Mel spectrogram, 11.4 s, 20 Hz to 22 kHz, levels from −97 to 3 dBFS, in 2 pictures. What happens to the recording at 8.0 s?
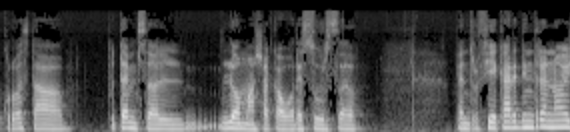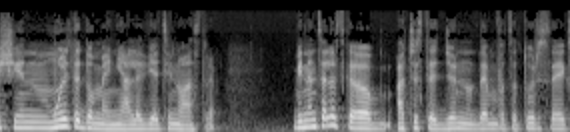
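Nothing goes wrong at 8.0 s: the speech carries on intact there, with no dropout, click, distortion or other fault at that point.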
